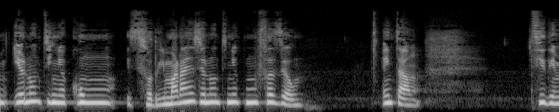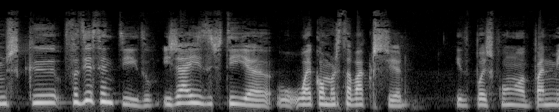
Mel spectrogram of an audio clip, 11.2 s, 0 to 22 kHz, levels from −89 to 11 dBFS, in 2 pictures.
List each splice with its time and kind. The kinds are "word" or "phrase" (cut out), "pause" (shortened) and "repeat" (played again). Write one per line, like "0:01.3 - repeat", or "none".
none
